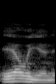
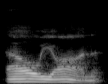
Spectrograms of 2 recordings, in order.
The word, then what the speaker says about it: Aleon: It's not alien, it's Aleon, A-L-E-O-N.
